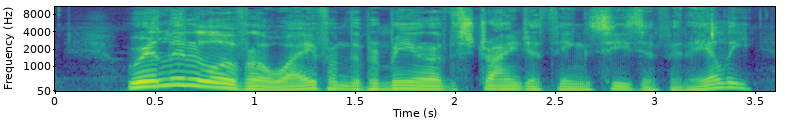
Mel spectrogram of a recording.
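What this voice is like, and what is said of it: Put-on Australian accent. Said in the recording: “Oh, now I'm Australian.”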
